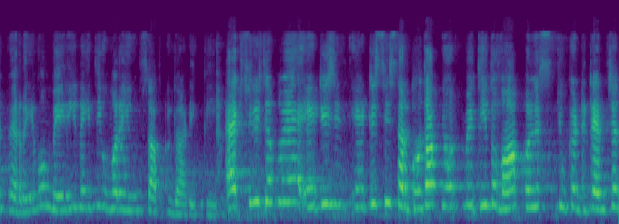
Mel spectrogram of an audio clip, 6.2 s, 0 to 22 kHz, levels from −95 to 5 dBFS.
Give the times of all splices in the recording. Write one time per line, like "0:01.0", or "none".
0:02.1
